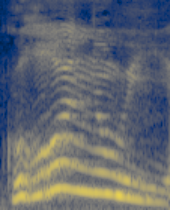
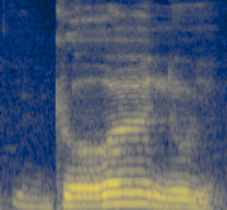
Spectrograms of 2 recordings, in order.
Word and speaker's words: grenouille: - Alors maintenant, un mot qui est souvent très difficile pour vous, c'est : grenouille . - Oui, alors "gre" et c'est à cause du G justement et peut-être du E aussi : grenouille .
